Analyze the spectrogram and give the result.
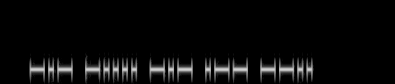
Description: Morse code, heard as a keyed tone, about 26 wpm, 700 Hz. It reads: K6KWZ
